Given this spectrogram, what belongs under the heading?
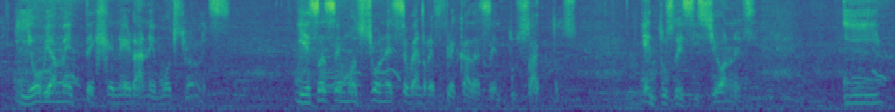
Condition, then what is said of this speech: Laryngectomy. Bueno, a mí me dio cáncer, por eso es la voz sexy que me escucha.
